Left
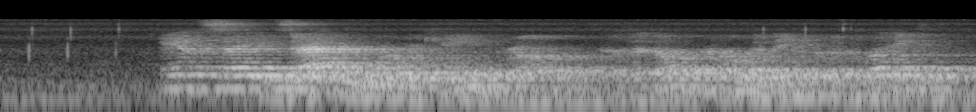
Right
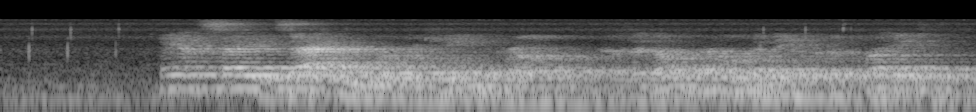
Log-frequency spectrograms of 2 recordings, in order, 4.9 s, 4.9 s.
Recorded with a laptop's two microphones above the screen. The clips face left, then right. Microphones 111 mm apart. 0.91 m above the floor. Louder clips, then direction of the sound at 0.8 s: Right 2 dB; 30° right (ahead or behind).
